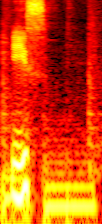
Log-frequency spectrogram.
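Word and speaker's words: Eese: How's it spelled? E-E-S-E. East. East.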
